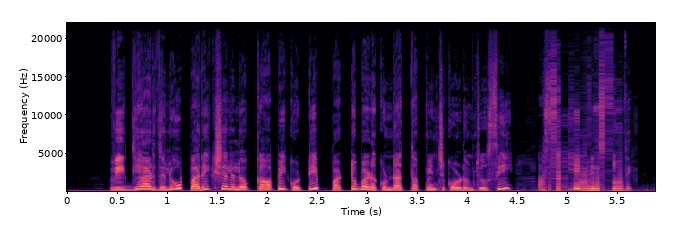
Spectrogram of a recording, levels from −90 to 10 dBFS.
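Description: From 4.51 s to the end at 5.88 s, the speech turns into robotic sound from repeated short buffers: a rigid metallic buzz at 188 Hz. Most of the time is filled by repeating a slice of about 5.3 ms, likely because audio arrived too seldom. A spectrogram shows flat, evenly spaced harmonics. The waveform shows one short cycle copied again and again.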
